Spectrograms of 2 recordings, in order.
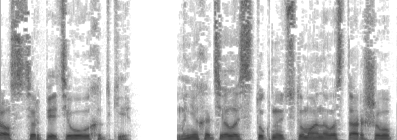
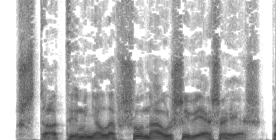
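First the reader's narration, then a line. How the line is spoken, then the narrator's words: Father growling, less confidently. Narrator (Russian): прорычал папаша, но совсем уже не так уверенно, как прежде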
